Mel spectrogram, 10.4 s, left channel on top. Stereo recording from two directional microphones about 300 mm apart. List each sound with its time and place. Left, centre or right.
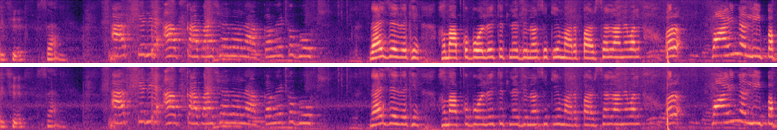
0.1 s a woman's voice: centre
4.9 s a child's voice: centre
9.5 s a child's voice: centre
